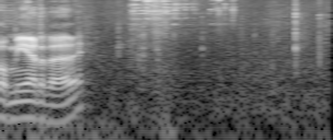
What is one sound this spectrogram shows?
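Coins clink as they are picked up.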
